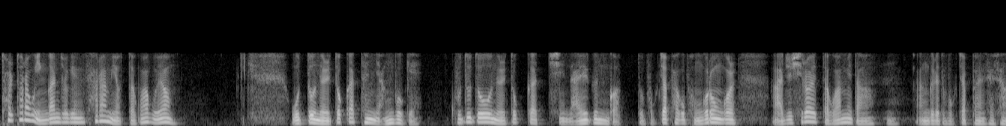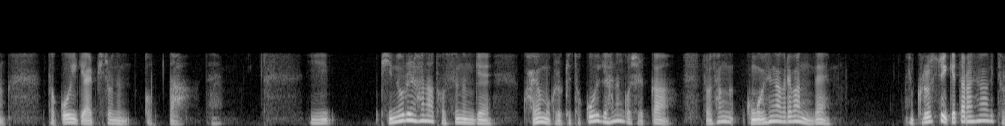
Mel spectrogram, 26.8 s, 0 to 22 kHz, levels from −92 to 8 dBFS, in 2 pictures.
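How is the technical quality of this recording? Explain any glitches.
No glitches can be heard in the recording; it carries the narrow band of ordinary telephone coding, with nothing above about 3.8 kHz.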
